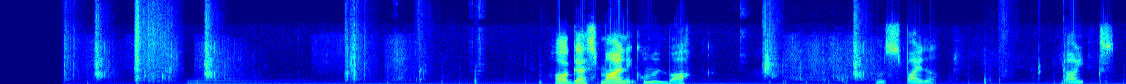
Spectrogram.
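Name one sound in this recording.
Dirt and stone blocks crunch and knock as they are dug out.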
